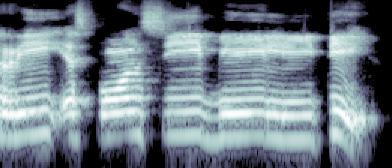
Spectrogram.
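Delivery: "रिस्पॉन्सिबिलिटी" slowly, syllable by syllable; broken into syllables. Shown as a demonstration. Teacher breaking the option up, "रिस्पॉन्सिबिलिटी" slow and segmented. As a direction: separate every piece of "रिस्पॉन्सिबिलिटी". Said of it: "इसको जब तोड़ के लिखेगा".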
